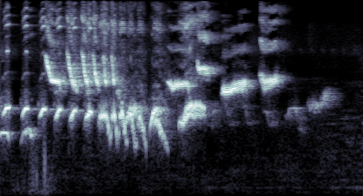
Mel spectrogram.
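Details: White-rumped shama song used as a lure to make the bird sing: varied rapid phrases of whistles and chattering trills, short notes repeated quickly, then clear rising and falling whistled notes.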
